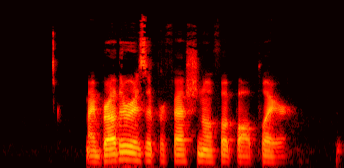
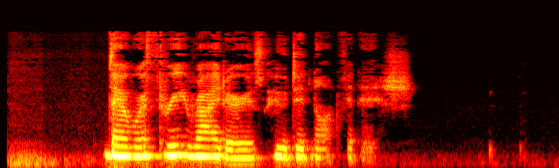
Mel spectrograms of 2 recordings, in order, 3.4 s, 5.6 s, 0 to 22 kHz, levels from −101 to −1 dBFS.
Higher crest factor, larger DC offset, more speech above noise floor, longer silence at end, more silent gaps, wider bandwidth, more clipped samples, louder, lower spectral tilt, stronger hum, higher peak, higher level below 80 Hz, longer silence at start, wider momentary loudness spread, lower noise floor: first, 24 dB vs 18 dB; neither; second, 23 dB vs 57 dB; second, 0.55 s vs 1.55 s; neither; first, 14.5 kHz vs 10.5 kHz; neither; second, -38 LUFS vs -15 LUFS; second, -3.5 dB/octave vs -7 dB/octave; neither; second, -16 dBFS vs 0 dBFS; second, -84 dBFS vs -50 dBFS; first, 0.85 s vs 0.2 s; about the same, 22 LU vs 24 LU; second, -61 dBFS vs -73 dBFS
